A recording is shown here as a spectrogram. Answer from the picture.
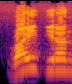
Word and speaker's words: rite: 자, 그 다음 right이란 단어인데 오른쪽이란 단어랑 발음이 똑같습니다.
